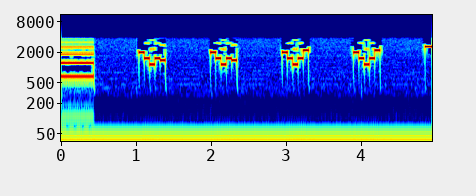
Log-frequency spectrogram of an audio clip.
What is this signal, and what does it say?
Five-tone selective call (ZVEI), heard as quick runs of five tones, tones of about 70 ms. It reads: 85254 85254 85259 85259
